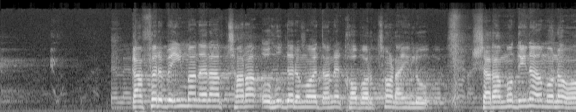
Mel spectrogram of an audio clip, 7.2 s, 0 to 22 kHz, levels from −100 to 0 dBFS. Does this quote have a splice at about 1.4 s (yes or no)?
yes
